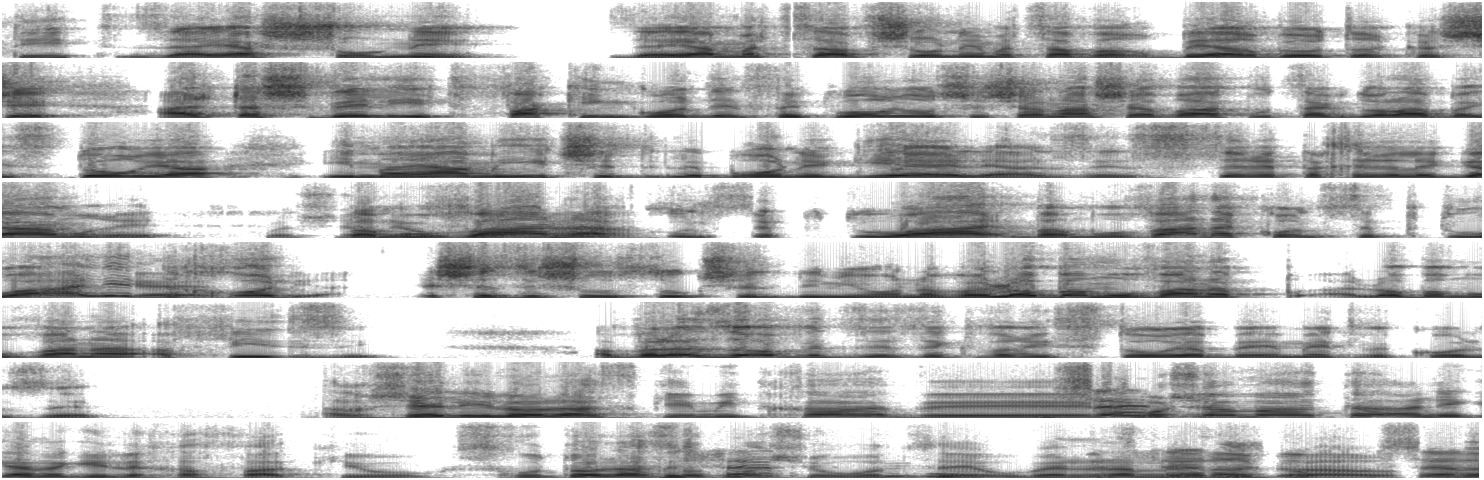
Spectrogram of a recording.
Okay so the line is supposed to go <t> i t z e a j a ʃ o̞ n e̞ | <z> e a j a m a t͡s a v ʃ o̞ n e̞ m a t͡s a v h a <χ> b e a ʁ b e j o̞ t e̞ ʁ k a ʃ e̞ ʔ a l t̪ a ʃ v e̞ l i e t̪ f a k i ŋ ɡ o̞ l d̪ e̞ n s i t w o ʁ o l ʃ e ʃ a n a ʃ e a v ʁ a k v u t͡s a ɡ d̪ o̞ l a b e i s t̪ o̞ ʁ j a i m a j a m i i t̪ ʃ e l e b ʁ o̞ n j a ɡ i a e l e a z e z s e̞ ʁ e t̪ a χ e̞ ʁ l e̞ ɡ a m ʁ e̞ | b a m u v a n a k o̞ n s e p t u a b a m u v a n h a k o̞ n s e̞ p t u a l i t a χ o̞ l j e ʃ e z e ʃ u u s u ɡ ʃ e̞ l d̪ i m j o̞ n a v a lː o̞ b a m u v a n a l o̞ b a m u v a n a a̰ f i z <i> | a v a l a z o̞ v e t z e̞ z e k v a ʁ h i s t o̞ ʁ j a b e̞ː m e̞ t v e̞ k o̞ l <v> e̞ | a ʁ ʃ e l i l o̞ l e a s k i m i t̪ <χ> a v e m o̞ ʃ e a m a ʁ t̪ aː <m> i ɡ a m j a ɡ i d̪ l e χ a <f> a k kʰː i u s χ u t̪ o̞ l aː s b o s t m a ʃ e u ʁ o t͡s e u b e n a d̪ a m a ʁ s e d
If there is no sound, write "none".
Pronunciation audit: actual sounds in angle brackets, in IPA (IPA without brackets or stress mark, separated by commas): t, z, ʁ, i, z, χ, n, f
